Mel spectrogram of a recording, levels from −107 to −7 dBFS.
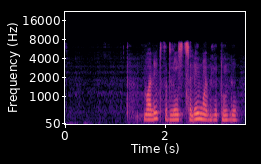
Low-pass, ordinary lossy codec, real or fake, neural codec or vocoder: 7.2 kHz; Opus, 64 kbps; fake; codec, 24 kHz, 1.5 kbps, HILCodec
